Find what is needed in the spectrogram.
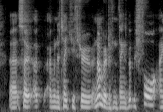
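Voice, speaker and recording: Speaking with a strong British accent, a man has a fairly high pitch and ordinary pitch variation. The recording is very clean, with a silent background. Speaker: futurist. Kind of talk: keynote talk. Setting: virtual event.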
